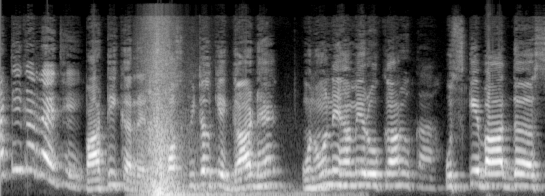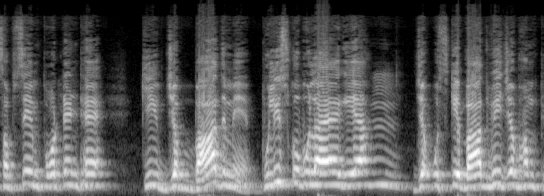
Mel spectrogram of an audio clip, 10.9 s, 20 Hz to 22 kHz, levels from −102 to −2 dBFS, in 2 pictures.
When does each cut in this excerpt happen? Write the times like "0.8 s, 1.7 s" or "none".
1.5 s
